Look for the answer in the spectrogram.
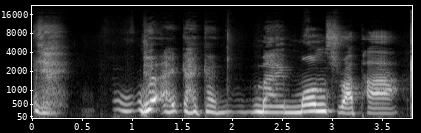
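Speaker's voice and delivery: fighting back tears, breaking; choking up. Real, not acted. Emotional outburst recounting theft.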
